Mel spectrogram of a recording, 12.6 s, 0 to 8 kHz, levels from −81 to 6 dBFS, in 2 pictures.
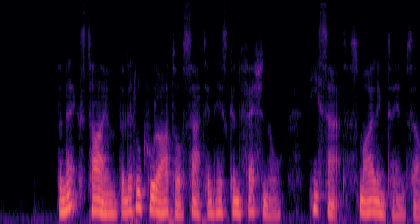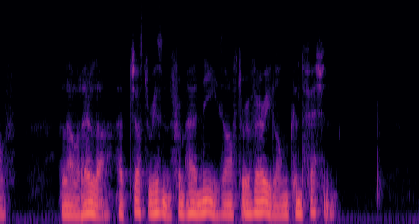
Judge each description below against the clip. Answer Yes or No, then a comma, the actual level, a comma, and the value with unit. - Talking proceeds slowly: Yes, slow, 130 wpm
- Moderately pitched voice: No, low, 100 Hz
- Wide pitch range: No, average, 3.4 semitones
